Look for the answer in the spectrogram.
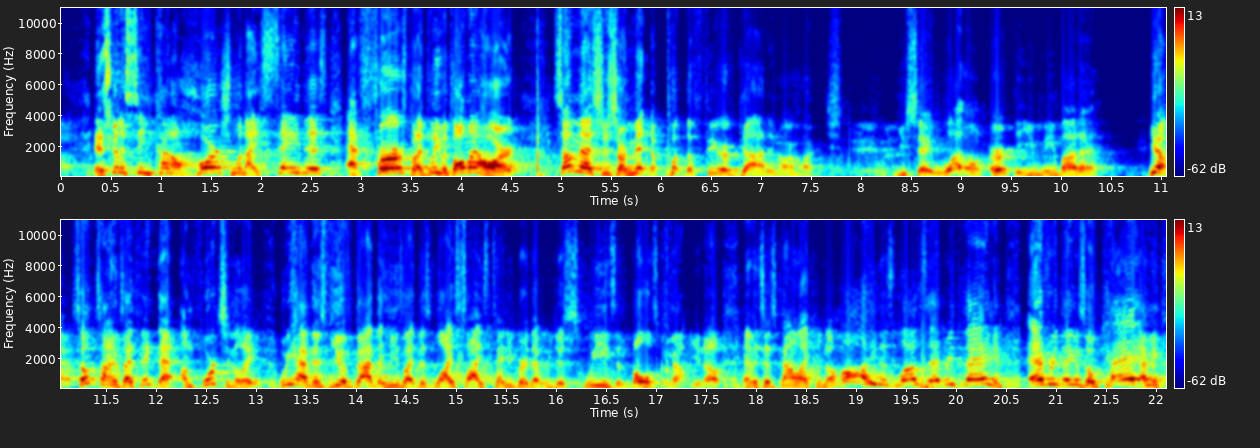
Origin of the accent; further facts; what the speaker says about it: North Carolina, United States; well, I come from North Carolina.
